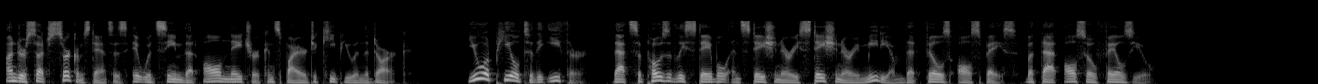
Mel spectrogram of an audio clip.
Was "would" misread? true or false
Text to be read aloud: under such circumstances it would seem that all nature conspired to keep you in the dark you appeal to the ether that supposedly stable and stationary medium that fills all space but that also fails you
false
